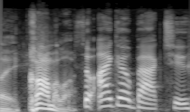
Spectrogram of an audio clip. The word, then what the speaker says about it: Kamala: and then lower m a hyphen l a carmilla so i go back to who's the actress that plays her on snl maya rudolph okay so she in one clip i saw says my name is kamala rhymes with pamela so i always do that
